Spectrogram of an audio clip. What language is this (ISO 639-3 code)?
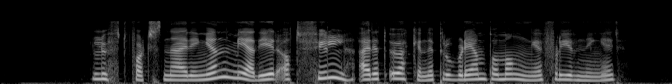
nor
